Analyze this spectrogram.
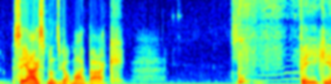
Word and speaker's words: Feige: Feige like beige.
